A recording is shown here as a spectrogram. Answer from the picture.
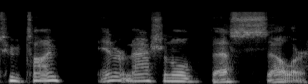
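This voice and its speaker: A man's voice is somewhat breathy, and his intonation is lively. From US Northeast, southern New Jersey. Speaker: retired fire chief and podcast host. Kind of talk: casual podcast chat. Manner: straightforward, blunt.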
